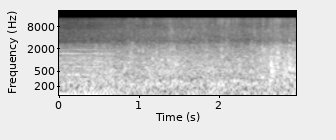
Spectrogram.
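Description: Steady splashing and sloshing of water in the swimming hall at Furuset as a woman swims in a burkini that glides through the water, with a slightly hollow, echoing wash and a brief burst of louder splashes near the end.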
